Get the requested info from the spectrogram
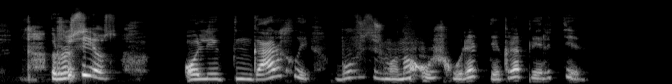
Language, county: Lithuanian, Klaipėda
